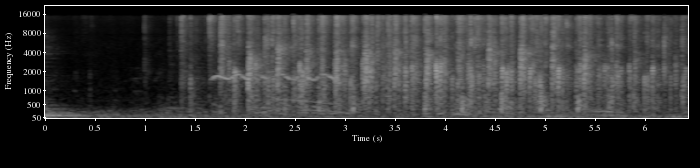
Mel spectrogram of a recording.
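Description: Music stops; about a second later a small audience breaks into steady clapping. A brief wavering high call rises over the applause near its start.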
